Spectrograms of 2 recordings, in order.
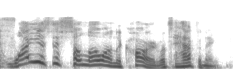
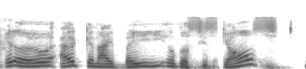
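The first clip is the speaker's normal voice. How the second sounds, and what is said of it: Incredibly exaggerated put-on accent. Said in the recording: “Incredibly exaggerated accent.”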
